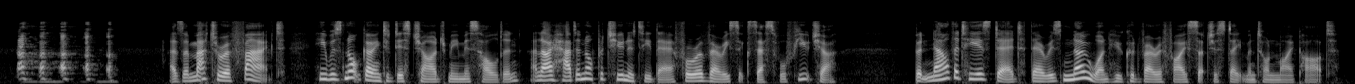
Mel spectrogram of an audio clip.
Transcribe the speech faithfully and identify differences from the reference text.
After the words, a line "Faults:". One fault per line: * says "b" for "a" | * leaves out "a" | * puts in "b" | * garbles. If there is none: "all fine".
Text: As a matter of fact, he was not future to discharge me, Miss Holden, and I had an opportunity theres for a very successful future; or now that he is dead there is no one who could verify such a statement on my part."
As a matter of fact, he was not going to discharge me, Miss Holden, and I had an opportunity there for a very successful future; but now that he is dead there is no one who could verify such a statement on my part."
Faults:
* says "going" for "future"
* says "there" for "theres"
* says "but" for "or"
